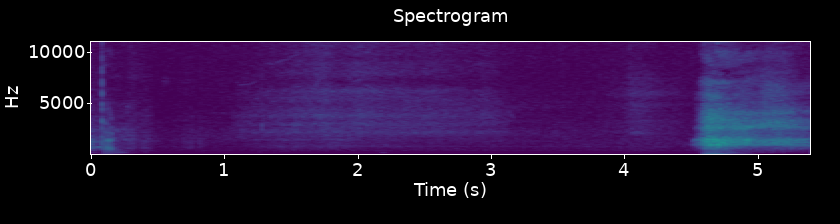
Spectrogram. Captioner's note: Adamus takes a deep breath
